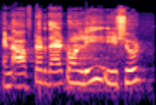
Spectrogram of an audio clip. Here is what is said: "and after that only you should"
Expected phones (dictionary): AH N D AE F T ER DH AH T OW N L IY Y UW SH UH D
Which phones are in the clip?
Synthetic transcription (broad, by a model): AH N D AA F T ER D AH T OW N L IY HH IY SH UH D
